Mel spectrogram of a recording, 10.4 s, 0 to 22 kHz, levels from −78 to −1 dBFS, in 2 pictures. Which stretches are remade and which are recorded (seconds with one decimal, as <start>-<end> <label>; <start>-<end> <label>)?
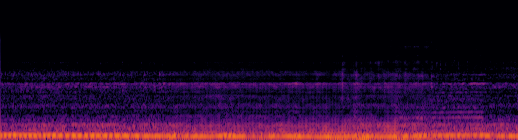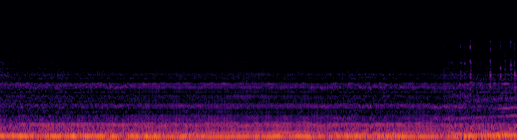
0.0-1.7 recorded; 1.7-4.3 remade; 4.3-6.5 recorded; 6.5-8.5 remade; 8.5-9.2 recorded; 9.2-9.7 remade; 9.7-10.4 recorded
